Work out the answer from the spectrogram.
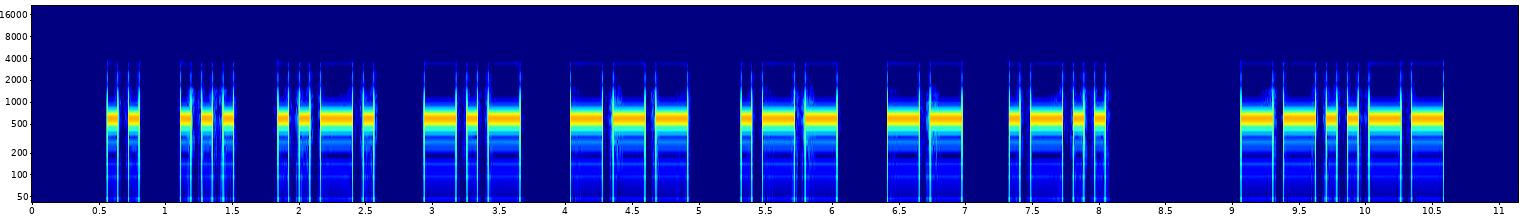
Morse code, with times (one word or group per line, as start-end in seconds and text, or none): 0.6-8.1 ISFKOWML
9.1-10.6 ,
